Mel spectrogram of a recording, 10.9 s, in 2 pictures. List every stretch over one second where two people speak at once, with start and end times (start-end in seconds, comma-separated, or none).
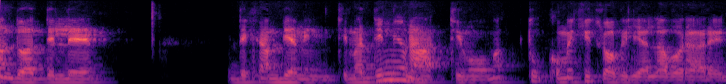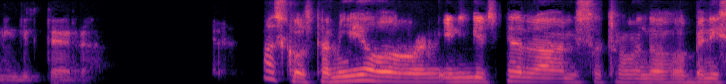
none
